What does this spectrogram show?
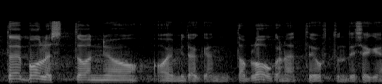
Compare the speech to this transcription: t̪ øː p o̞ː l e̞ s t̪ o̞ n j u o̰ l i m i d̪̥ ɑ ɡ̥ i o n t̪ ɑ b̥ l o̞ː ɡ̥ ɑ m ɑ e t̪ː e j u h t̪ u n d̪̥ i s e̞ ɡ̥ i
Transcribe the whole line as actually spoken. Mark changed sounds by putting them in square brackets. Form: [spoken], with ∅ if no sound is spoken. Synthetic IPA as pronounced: t̪ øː p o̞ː l e̞ s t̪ o̞ n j u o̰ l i m i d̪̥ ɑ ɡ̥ i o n t̪ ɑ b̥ l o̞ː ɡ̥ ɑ [n] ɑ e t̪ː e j u h t̪ u n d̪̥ i s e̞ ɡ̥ i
